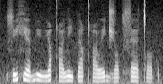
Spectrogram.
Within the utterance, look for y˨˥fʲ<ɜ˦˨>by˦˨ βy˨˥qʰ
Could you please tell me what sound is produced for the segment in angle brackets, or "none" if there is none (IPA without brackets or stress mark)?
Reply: ɜ˦˨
